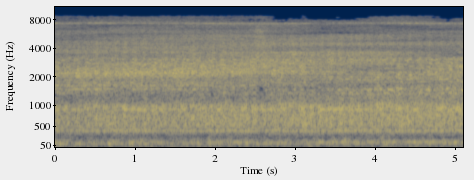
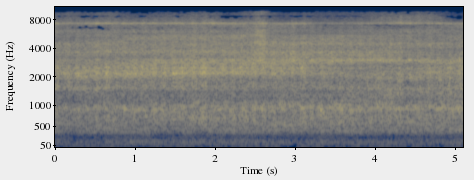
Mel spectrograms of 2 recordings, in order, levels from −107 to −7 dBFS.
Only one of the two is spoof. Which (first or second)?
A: second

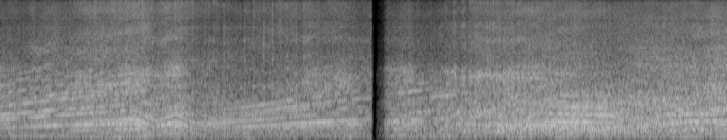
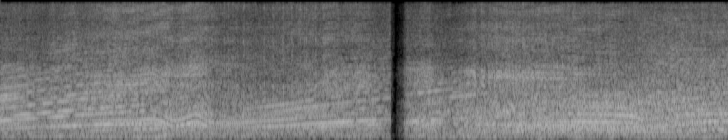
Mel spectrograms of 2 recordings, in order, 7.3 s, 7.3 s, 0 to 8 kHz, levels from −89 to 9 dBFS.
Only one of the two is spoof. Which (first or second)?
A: first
